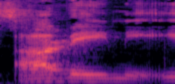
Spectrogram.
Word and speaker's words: Abeni: Abeni, like do re mi. – Abeni. – Abeni.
